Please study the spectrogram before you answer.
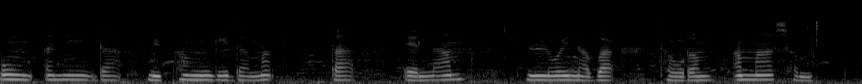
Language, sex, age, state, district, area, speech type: Manipuri, female, 30-45, Manipur, Churachandpur, rural, read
